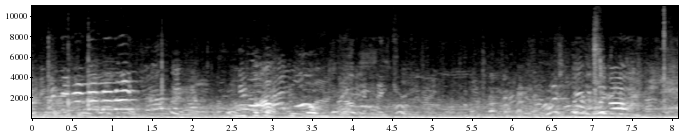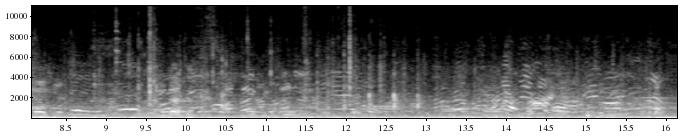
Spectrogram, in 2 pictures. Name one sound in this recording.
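A crowd of people chatters and calls out outdoors.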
